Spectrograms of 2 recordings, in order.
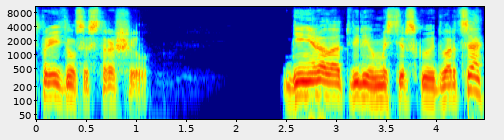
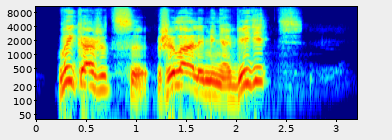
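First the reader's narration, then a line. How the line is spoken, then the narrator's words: Clear, pleasant-voiced question. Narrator (Russian): звонким приятным голосом спросил он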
